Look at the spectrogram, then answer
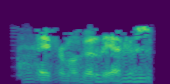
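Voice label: sheriff dispatch radio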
